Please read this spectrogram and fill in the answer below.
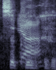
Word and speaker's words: Seppuku: I called it the Seppuku deck. Is that how you pronounce it? Oh god, that's funny. Yes. Seppuku.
